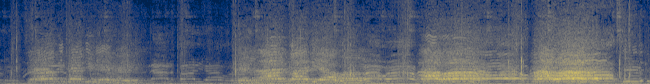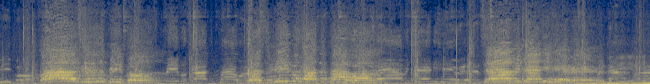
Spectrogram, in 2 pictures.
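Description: A large crowd of climate camp protesters chants and shouts together in loud, rhythmic waves of many voices, sustained throughout with rising bursts of cheering, recorded outdoors in the car park of BAA's headquarters on Bath Road, Heathrow, on a day of action.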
